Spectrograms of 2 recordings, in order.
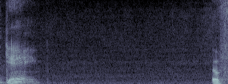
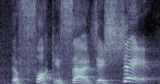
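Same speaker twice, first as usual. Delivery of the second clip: ordinary talk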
